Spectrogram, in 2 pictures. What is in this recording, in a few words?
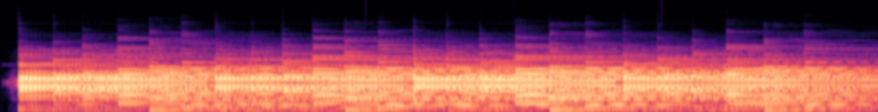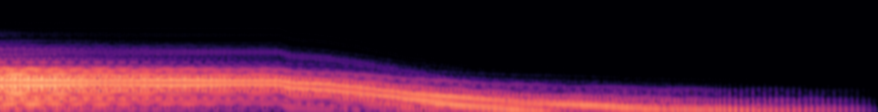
osc x guitar, ring modulator; analog synth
